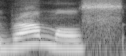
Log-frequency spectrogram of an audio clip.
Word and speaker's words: Rummel: Rummel who did a comprehensive study of genocides across world history.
